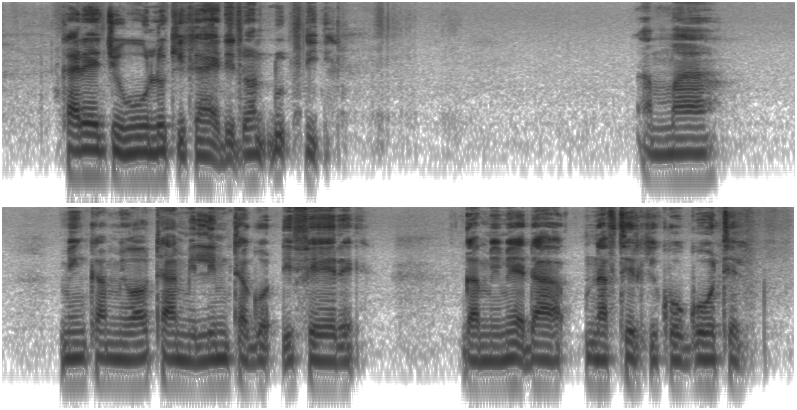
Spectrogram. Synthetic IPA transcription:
kaɾed͡ʒuwulukːikaɛɗiɗɔnɗuɗːi | ʔamːa | minkamːiwawtamilimtaɡoɗːifɛːɾɛ | ŋɡamːimɛɗanaftiɾkikɔɡɔtɛl

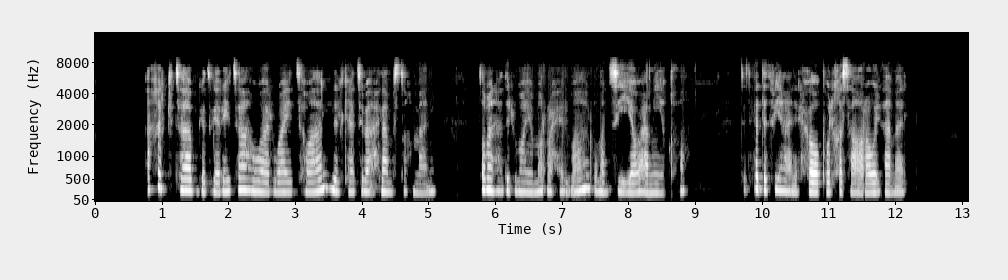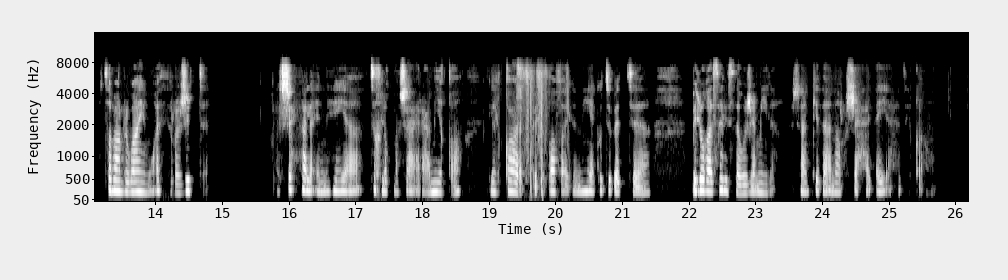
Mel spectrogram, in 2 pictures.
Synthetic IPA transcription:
ʔaxɪɾkɪ̥t̪ʰaːbɡad̪ɡaɾeːt̪ʰaɦʊwːaɾɪwaːjaz̥awaːlːɪlkaːt̪ɪbaʔaħlaːmʊst̪aɣmaːni | t̪ˤɑbʕɑnɦaːðirːɪwaːjamɑrˤːɑħɪlwanruːmaːnsɪjːawʕamiːqɑ̥ | t̪ɪt̪ħad̪ːaθfiːhaʕanɪlħʊbːwɪlxɑsɑ̰ːɾˤɑwɪlʔama̰l | wt̪ˤɑbʕɑnɾɪwaːjamʊʔaθːɪɾˤɑʒɪd̪ːan | ʔɾˤɑʃːɪħhala̰ʔɪnːɦɪjːat̪ɪxlʊq̚maʃa̰ːʕɪ̰ɾʕamiːqɑ̰ | lɪlqɑːɾɪ̰ʔb̥ɪlʔɨðˤɑːfɑʔɪ̰lːʔɪnːhɪjːakʊt̪ɪbat̪ | b̥ɪlʊɣasalɪsawɪʒamiːlaʕaʃaːnkɪd̪aʔa̰naʔɑɾˤɑʃːɪħhalɪʔajːʔaħad̪ɪqɑ̰ːʔha

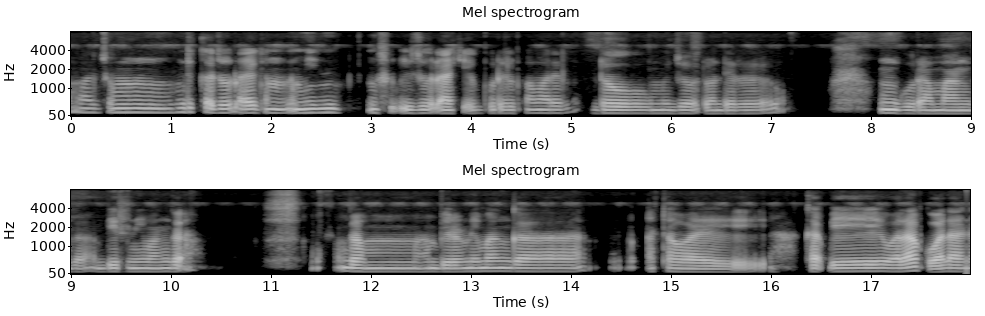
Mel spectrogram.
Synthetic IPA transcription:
mad͡ʒumdikːad͡ʒɔɗa̰knmii | misṵɓḭd͡ʒɔɗakɛ̰ɡuɾɛlpamaɾɛldɔwmid͡ʒɔɗɔndɛɾ | ŋɡuɾʔamaŋɡa̰biɾnimaŋɡa̰ | ŋɡamhambiɾnimaŋɡa | atawaḭakaɓɛwalakɔwalan

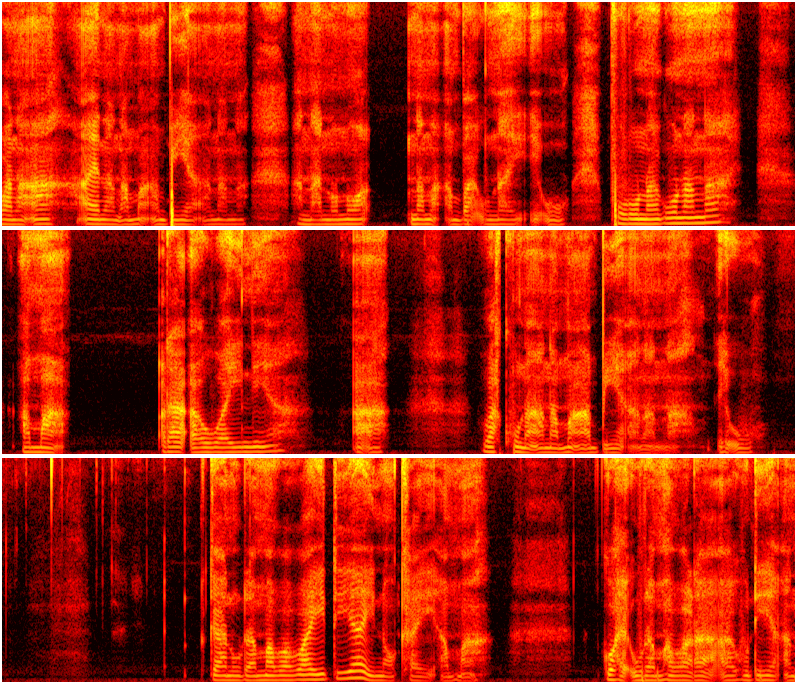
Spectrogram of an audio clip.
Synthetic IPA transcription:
βana̰ʔa | a̰ʔenanama̰ʔabiaʔananaː | nanonoa | nana̰ʔaba̰ʔṵnajḛʔu | pʰuɾonaɡonana | ma | ɾaʔawajnia | a̰ʔa | βakʰunaːnamaabia̰ʔa̰nana | eʔu | ɡ̥anudamaβaβajdiainokʰaja̰ma | ɡ̥oaḛʔuɾamaβaɾaʔawdiaʔ

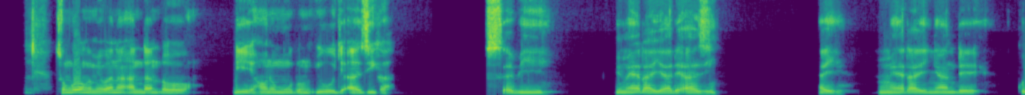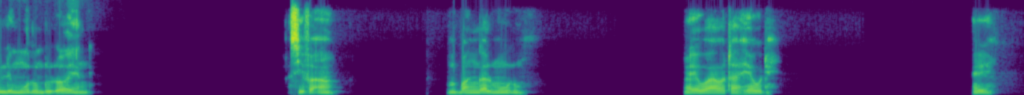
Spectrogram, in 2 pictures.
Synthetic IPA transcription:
sɔŋɡɔːŋɡɔmiwanaʔa̰ndanɗɔ | ɗiɛ̰ɦɔnɔmuːɗunɗiwoːd͡ʒiʔazika | sa̰bi | mimɛːɗajaːdɛ̰ʔazi | ʔaj | mɛːɗajɲandɛ | kulːimuːɗumdṵɗɔɛndɛ | sifa̰ʔan | baŋɡalmuːɗum | ʔɔ̰ɛwawatahɛwɗɛ | ʔɛ

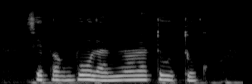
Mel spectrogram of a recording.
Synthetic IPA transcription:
sepak̚bolannɔnatutuk

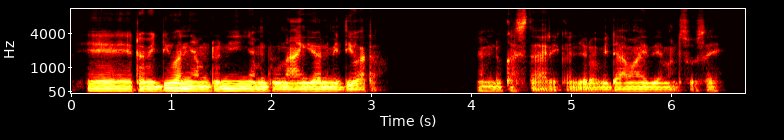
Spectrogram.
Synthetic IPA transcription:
ɛtɔmidiwanɲamduniɲamdunaːŋɡiɔnmidiwatḁ | ɲamdukasta̰ɾḭka̰ɲd͡ʒṵdɔmidaːmajibɛmansusaj

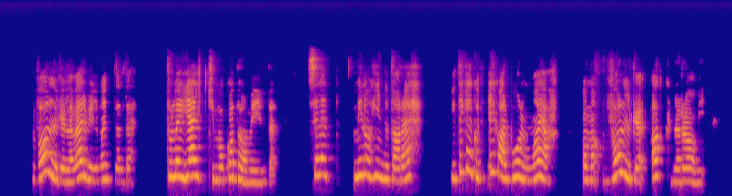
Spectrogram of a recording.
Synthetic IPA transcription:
vɑlɡ̥e̞leværvilmɤt̪ˑːe̞ld̪̥ɑ | t̪ulejælkːimuko̞d̪o̞meːld̪̥e | se̞lːet̪ːˑ | minuɦind̪̥ɑt̪ɑɾeh | jɑt̪e̞ɡ̥e̞likult̪eɡ̥ɑlpoːlmumɑjɑh | o̞mɑvɑlɡe̞ʔɑknɑɾɑːmi

